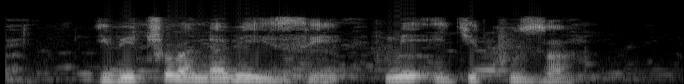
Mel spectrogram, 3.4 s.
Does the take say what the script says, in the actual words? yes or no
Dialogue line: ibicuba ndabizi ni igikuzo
yes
